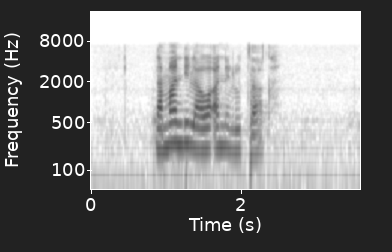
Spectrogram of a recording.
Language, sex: Swati, female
